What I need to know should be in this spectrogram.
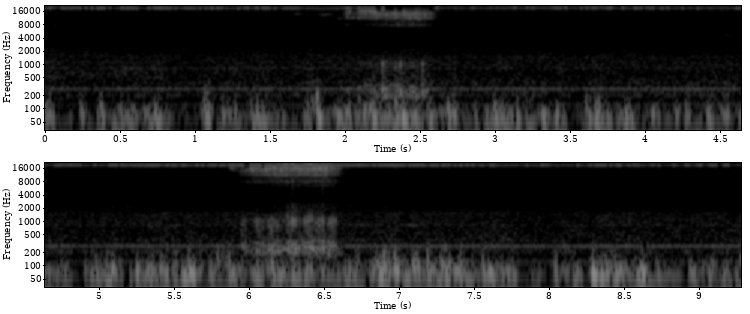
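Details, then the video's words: Meoteol, a rescued Maltese dog, asleep and snoring: low, rumbling, snorting breaths, with two stronger snores about four seconds apart over steady low breathing noise. "유기견 말티즈 코골이 머털이"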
